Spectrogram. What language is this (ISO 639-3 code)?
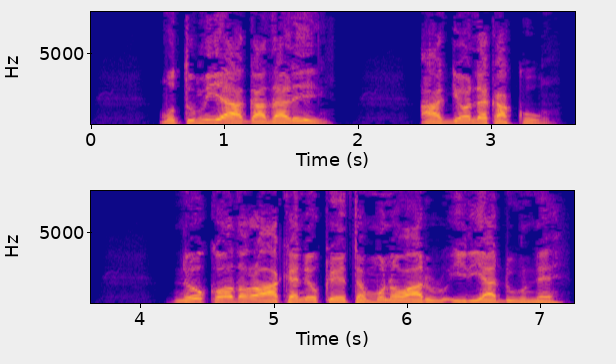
kik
